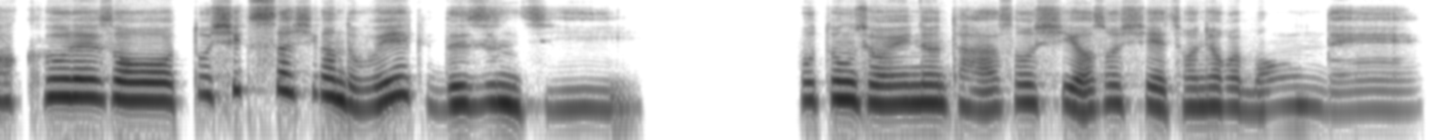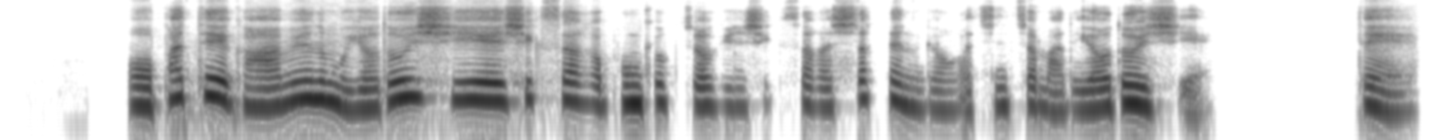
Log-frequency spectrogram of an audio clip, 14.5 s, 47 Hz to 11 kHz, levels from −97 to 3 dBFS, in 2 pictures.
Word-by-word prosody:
아 215 - -6
그래서 240 -3 +5
또 280 - -6
식사 330 +2 0
시간도 265 - +1
왜 190 +6 +2
이렇게 275 0 0
늦은지. 175 -3 -2 0.8
보통 225 +1 +3
저희는 200 0 +2
5:00, 190 +3 -5
6:00 190 +4 -3
에 170 - 0
저녁을 175 0 -4
먹는데 160 -1 -13 0.8
어 185 -1 +1
파티에 245 +5 +2
가면은 200 +5 +2
뭐 170 -5 -3
8:00 230 +6 +1
에 220 -1 +6
식사가 220 -2 -4
본격적인 195 -2 -2
식사가 190 -1 -10
시작되는 220 -1 -5
경우가 160 -1 -13
진짜 180 0 -9
많 155 -4 -9
8:00 180 +2 +1
에 - - -20 0.7
네. 150 -6 -5
195 Hz, 250 characters per minute, -23 LUFS, 175-225 Hz, 0.8 s, 에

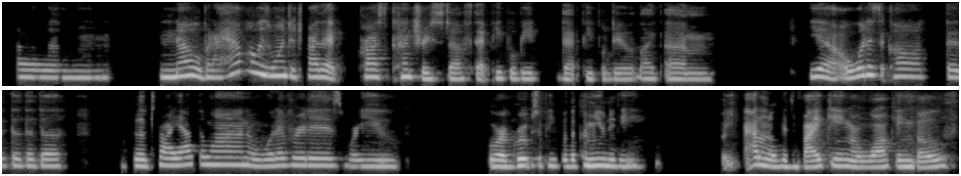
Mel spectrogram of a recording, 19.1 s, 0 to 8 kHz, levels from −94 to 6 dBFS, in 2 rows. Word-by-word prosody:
Um, 210 -1 -4 0.5
no, 235 +3 +3
but 215 +1 -2
I 210 - -2
have 315 - -2
always 315 -8 +4
wanted 255 -4 +3
to - - -8
try 225 -1 0
that 200 -6 +1 0.2
cross 225 0 -1
country 225 -7 0
stuff 170 0 -4
that 175 - -3
people 180 -3 -4
be 170 0 -4 0.2
that 170 -2 -4
people 170 -2 -6
do, 165 0 -6
like, 175 -1 -6
um 170 -1 -5 1.0
Yeah, 225 -6 +1
or, 200 - +2
what 260 +4 +4
is 280 -1 +4
it - - -9
called? 230 -1 -5 0.2
The 215 -2 -1
the 205 -1 -3
the 195 -1 -1
the 195 0 -1 0.7
the 195 -1 +4
triathlon 230 +2 +1
or 195 - 0
whatever 210 +3 0
it 215 0 +1
is 210 0 +1
where 185 -1 -5
you 185 -1 -2 0.9
where 185 -2 +5
groups 205 +3 +5
of 200 - -4
people 195 -2 -2
the 185 - +1
community, 195 -2 +2 0.8
I - - -4
I 230 - +4
don't 220 -2 +4
know 180 - +4
if 185 - -1
it's 175 0 +1
biking 190 +3 +3
or 170 -1 +3
walking, 180 +2 +2
both, 175 +4 0
200 Hz, 170 wpm, -29 LUFS, 180-220 Hz, 1.0 s, where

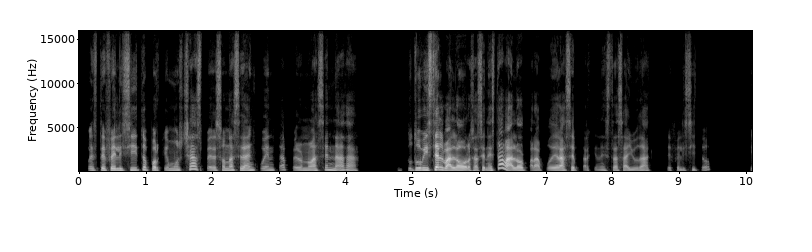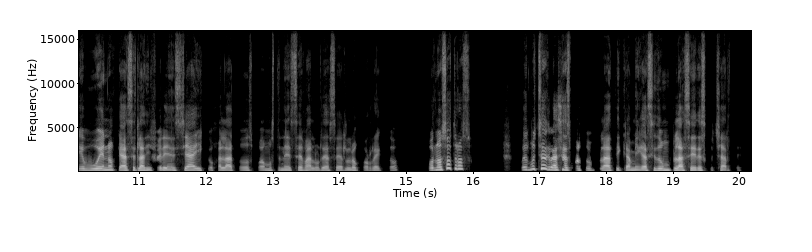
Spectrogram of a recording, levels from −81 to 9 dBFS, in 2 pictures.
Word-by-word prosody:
Pues, 195 -1 -7
te 200 -1 0
felicito 195 +6 +1
porque 170 -2 -1
muchas 210 - -1
personas 185 +3 -2
se 185 - -3
dan 185 +3 +2
cuenta, 200 +4 -9
pero 165 -1 -7
no 155 -1 -1
hacen 220 +8 -1
nada. 205 -4 -2 0.7
Tú 195 - -12
tuviste 225 +5 +6
el 260 - +8
valor, 160 - +7
o - - +1
sea, 135 - -3
se 160 - -2
necesita 175 +4 +1
valor 160 +2 +7
para - - -2
poder 155 +2 -2
aceptar 165 -6 0
que 145 - -26
necesitas 140 +4 -8
ayuda, 145 +4 -4 0.2
te 150 - -18
felicito. 135 - -14 0.5
Qué 195 0 -5
bueno 195 +4 +1
que 180 - -3
haces 185 +5 +2
la 170 - +6
diferencia, 155 +7 -1
y 195 -2 -5
que 170 -2 -21
ojalá 155 +1 -2
todos 175 +1 -12
podamos 165 0 -10
tener 150 -1 -6
ese 175 +4 -5
valor 140 -4 -4
de 155 - -5
hacer, 150 -2 -7
lo 155 +3 -6
correcto 145 - -13 0.4
por 230 +2 -5
nosotros. 360 +5 0 0.7
Pues, 265 +1 -6
muchas 335 +6 +1
gracias 240 -3 +2
por 205 -4 -5
tu 180 0 -13
plática, 170 -2 -1
amiga. 145 -1 -1
Ha - - +2
sido 185 +3 -2
un 190 0 -2
placer 165 -1 +2
escucharte. 155 -3 -7
175 Hz, 185 wpm, -22 LUFS, 155-200 Hz, 0.7 s, el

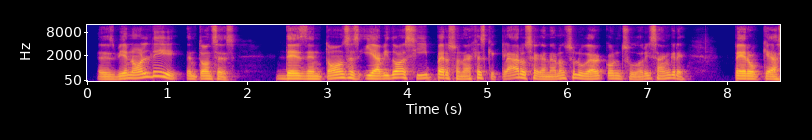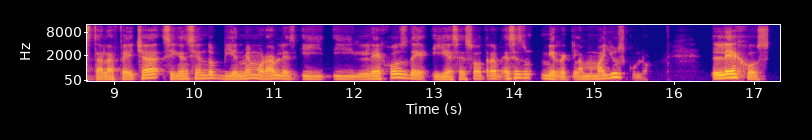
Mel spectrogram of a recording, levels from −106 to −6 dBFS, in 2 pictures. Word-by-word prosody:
Es 100 -1 -4
bien 130 +5 0
oldie, 195 +7 0
entonces, 115 -3 -2 0.5
desde 120 0 +3
entonces, 130 +5 +1
y 130 0 +3
ha 120 - +7
habido 130 +6 +3
así 150 -3 0
personajes 135 -3 -1
que, - - -13
claro, 160 -2 0
se 135 - -2
ganaron 105 +5 -4
su 155 - -5
lugar 120 -3 0
con 130 -2 -4
sudor 105 +1 -6
y - - -5
sangre, 130 +3 -4 0.6
pero, 120 -2 +4
que 115 - 0
hasta 105 0 -1
la 100 0 0
fecha 110 +10 +2
siguen 120 +1 -2
siendo 140 +4 -1
bien 115 -2 -4
memorables 125 -4 -1
y 110 -3 -7
y 110 -2 -6 0.2
lejos 150 +8 +2
de, 120 -6 -1
y 100 -2 -5
esa 100 +5 -3
es - - -6
otra, 120 +2 0
ese 120 +7 0
es 160 - -1
un 160 +1 -5
mi 125 -3 0
reclamo 105 0 -5
mayúsculo. 125 - -2 0.7
Lejos 140 -7 +6
120 Hz, 155 wpm, -23 LUFS, 110-140 Hz, 0.7 s, ha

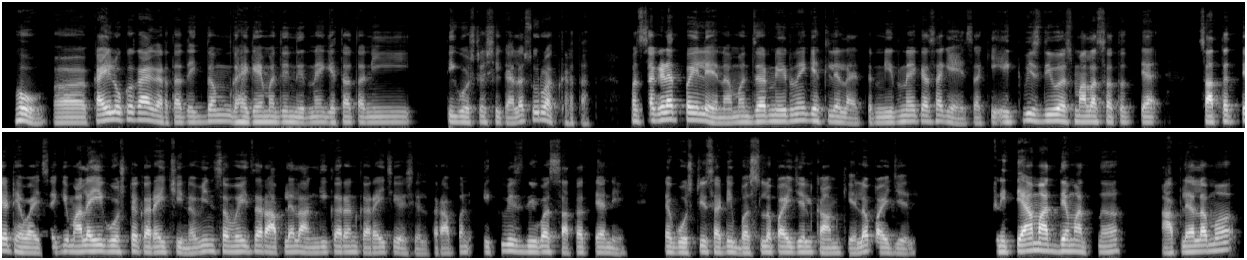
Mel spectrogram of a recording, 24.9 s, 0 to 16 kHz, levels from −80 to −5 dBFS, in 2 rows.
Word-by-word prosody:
हो. 155 -1 +7 0.3
अ, - - -6 0.4
काही 150 +3 +6
लोकं 175 0 +1
काय 165 -2 +6
करतात? 120 -2 -2
एकदम 140 +3 -3
घाईघाईमध्ये 125 0 -1
निर्णय 120 0 -4
घेतात 115 +1 -5
आणि 120 0 -6 0.4
ती 130 - -2
गोष्ट 120 0 -3
शिकायला 120 +1 -3
सुरुवात 170 +4 0
करतात. - - -12 0.4
पण 140 - -1
सगळ्यात 160 +6 +5
पहिले 165 -2 +5
आहे 115 - +2
ना, 110 0 -3
मग 125 +2 -3
जर 135 0 +5
निर्णय 140 +3 -1
घेतलेला 130 -7 -2
आहे, 100 - -6
तर 110 - -8
निर्णय 120 +4 -3
कसा 135 0 -1
घ्यायचा? 105 -5 -6
की 105 - -10
21 135 +4 -3
दिवस 145 -1 +3
मला 125 0 +4
सतत 125 -1 -4
त्यात 120 -1 0 0.5
सातत्य 135 +4 +5
ठेवायचं 115 -5 0
आहे, 115 - -7
की 135 - -3
मला 130 +1 +3
ही 135 +1 +5
गोष्ट 130 0 -2
करायची. 120 -1 0
नवीन 110 +7 -4
सवयी 130 -1 0
जर 130 -1 +1
आपल्याला 125 +1 +3
अंगीकरण 120 +2 -3
करायची 110 0 -3
असेल, 95 -2 -11
तर 100 - -7
आपण 100 +5 -4
21 130 +3 -4
दिवस 125 0 0
सातत्याने 115 -4 -3 0.4
त्या 125 - 0
गोष्टीसाठी 115 +1 -1
बसलं 110 +4 -1
पाहिजे 120 0 +2
काम 105 0 +1
केलं 105 +6 +1
पाहिजे. 105 -3 -1 0.9
आणि 130 -1 0
त्या 145 +1 +10
माध्यमातनं 135 -4 +3 0.5
आपल्याला 130 +5 +4
मग 160 +4 +1
125 Hz, 165 wpm, -23 LUFS, 115-135 Hz, 0.9 s, त्या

